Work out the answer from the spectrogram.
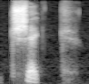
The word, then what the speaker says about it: tchèque: La République tchèque. So remember, Q-U-E, K, tchèque.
